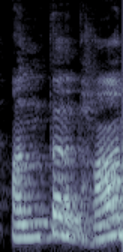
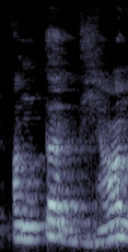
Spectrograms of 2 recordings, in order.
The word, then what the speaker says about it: अंतर्धान: अंतर्धान, अंतर्धान सही है, अंतर्ध्यान नहीं।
